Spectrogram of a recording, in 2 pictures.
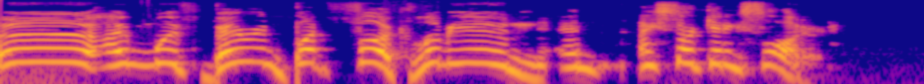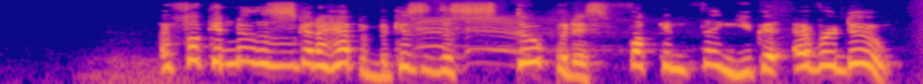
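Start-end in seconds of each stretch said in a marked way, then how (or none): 0.0-2.7 mock slow, loud, drawn-out shouting. Retelling what his game character shouted at a cave: imitating his character yelling. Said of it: "My guy just starts yelling out".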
